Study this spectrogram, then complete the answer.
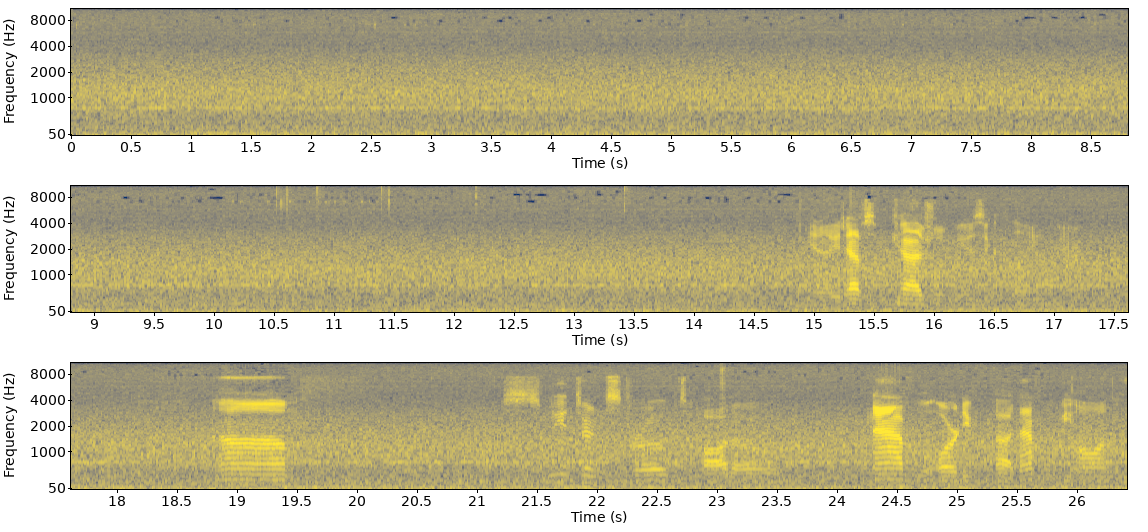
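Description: A jet airliner's engines drone steadily.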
